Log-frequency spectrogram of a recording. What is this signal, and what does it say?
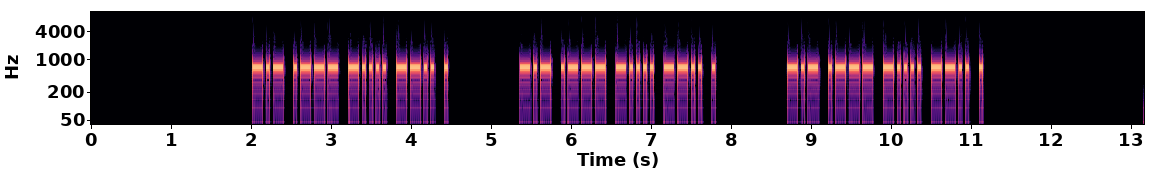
Morse code, heard as a keyed tone, about 27 wpm, 700 Hz. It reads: KJ6ZE KJ6ZE KJ6ZE
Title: USA Call Signs - 5 Characters - Repeated 3x - 28wpm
